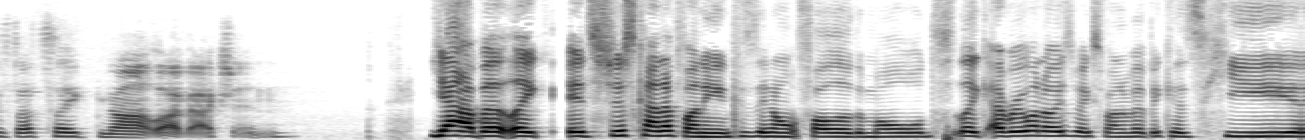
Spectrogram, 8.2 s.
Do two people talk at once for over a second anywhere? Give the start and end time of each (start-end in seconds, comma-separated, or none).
none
